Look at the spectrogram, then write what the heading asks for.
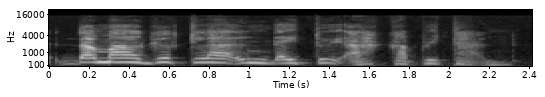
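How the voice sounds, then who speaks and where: A nosy, suspicious older Ilocano village gossip in a comic radio drama. Her voice is bright and very lively in pitch, recorded dry. She insinuates and exclaims as she meddles. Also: unhurried, no room sound. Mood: insinuating. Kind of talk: broad comedy radio drama acting.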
